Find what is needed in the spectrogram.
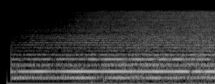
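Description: Radio station ident sound: a steady pitched tone starts suddenly and holds one note over a hiss.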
